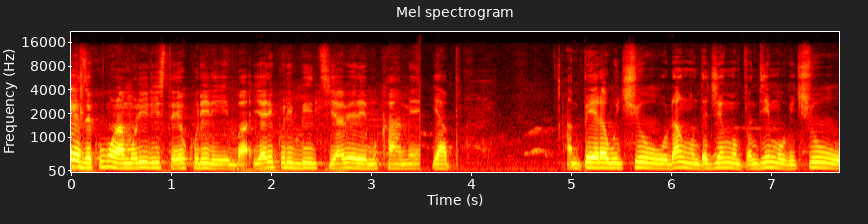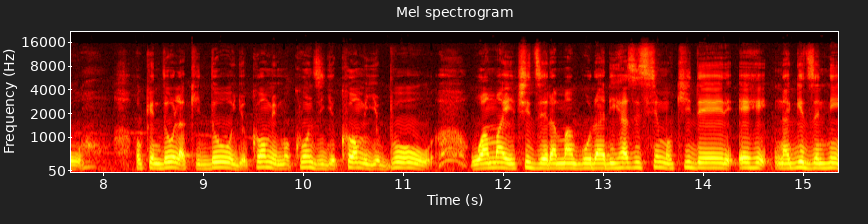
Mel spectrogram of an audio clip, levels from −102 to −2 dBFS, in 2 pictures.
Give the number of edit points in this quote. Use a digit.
1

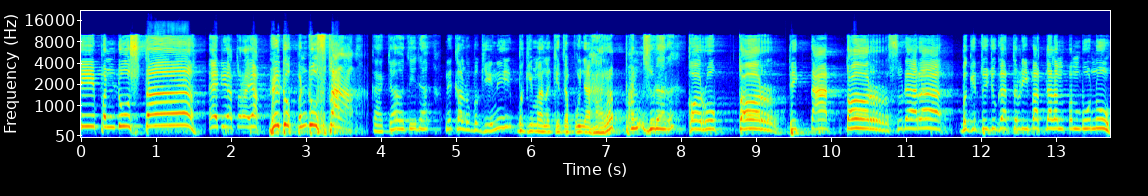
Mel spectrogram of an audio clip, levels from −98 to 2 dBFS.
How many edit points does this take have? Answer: 6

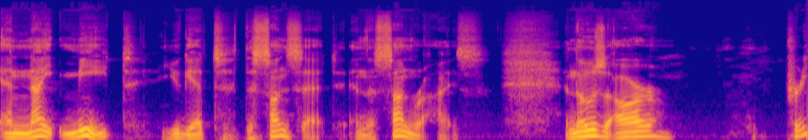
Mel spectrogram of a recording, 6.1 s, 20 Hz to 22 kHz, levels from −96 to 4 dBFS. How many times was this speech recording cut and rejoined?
0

